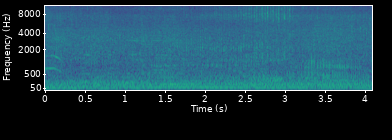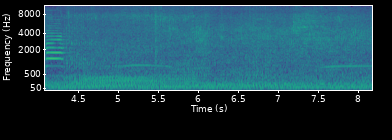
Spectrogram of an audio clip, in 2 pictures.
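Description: A slow procession of large touring motorcycles rumbling past in a steady stream, their engines making a continuous deep, loud drone. A short high beep sounds about four seconds in.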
